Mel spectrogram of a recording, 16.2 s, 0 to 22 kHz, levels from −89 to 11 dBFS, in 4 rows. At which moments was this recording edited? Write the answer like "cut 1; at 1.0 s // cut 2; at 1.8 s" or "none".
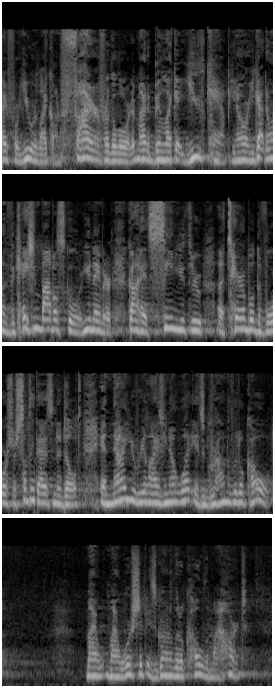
cut 1; at 8.6 s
